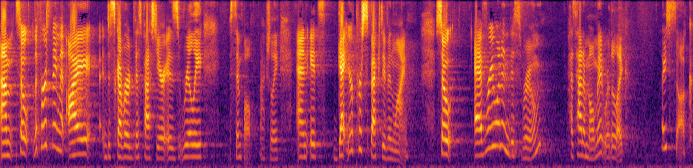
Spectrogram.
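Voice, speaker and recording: A woman speaks loudly and fairly slowly with long, frequent pauses, using a fairly high pitch, very wide pitch swings and a bright, sharp tone. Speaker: motivational speaker. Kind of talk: talk to a live audience. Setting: room with audience.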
